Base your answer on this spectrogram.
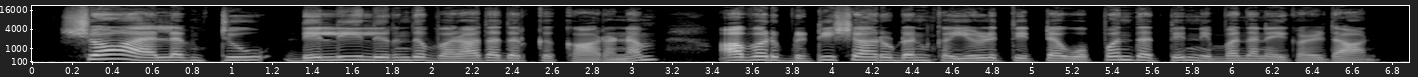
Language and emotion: Tamil, neutral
